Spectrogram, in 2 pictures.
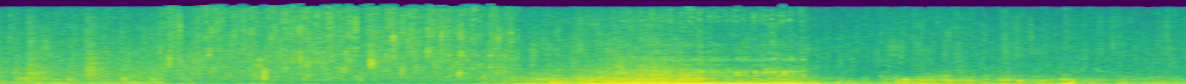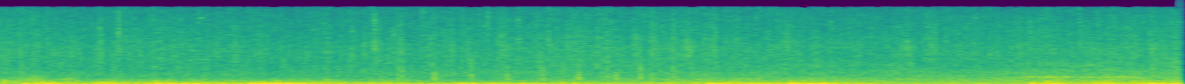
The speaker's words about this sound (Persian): ماشین آب و هوا موجودات فضایی هوا رو برای انجام کاراشون سرد و بارونی کردن.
